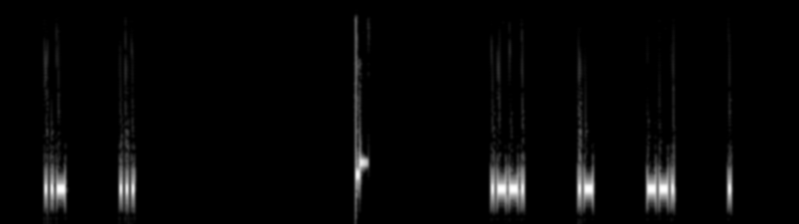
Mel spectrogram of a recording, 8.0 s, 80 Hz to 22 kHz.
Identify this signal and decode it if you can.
Morse code, heard as a keyed tone, about 40 wpm, spaced as for 14 wpm, 690 Hz. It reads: US PAGE
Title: 6x Character Spacing - Top 500 Words - 40wpm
